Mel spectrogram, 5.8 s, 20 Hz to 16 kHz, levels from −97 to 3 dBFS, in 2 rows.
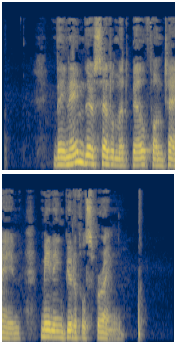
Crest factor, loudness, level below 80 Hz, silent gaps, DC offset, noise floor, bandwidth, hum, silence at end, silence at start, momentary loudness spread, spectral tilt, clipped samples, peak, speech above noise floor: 14 dB; -15 LUFS; -56 dBFS; none; under 0.1%; -67 dBFS; 11.5 kHz; none; 0.55 s; 0.85 s; 19 LU; -4.5 dB/octave; under 0.1%; -2 dBFS; 52 dB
